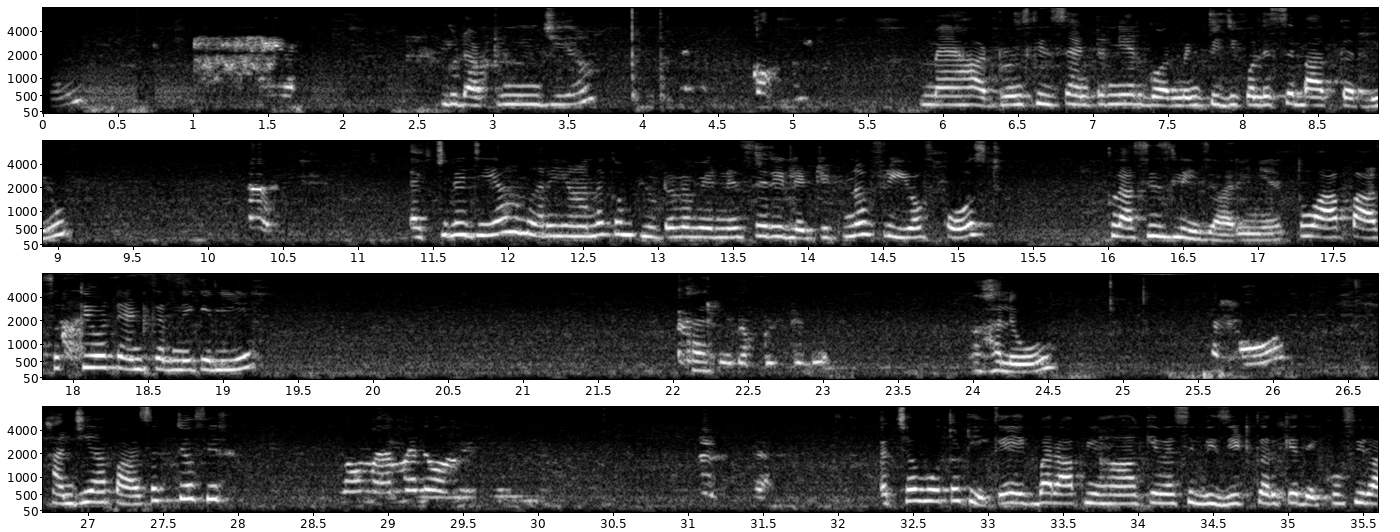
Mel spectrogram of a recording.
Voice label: call recording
